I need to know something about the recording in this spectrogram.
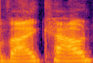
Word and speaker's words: viscount: clear, she'll later go on to marry a viscount. Is that how you say it right? Viscount. Why am I doubting myself? Vic count. I'm thinking uh Bridgetgerton the V count and the V count.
